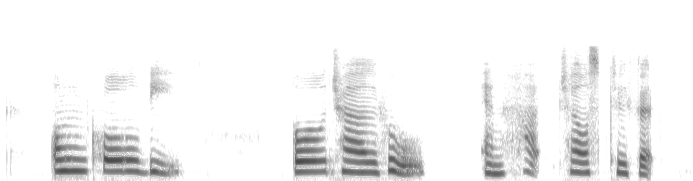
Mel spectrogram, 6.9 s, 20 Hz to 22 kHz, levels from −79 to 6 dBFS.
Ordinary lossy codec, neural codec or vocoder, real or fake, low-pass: none; codec, 16 kHz, 0.5 kbps, X-Codec, HuBERT features, trained on balanced general audio; fake; none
